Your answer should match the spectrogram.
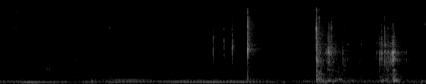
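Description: Felt-tip marker scribbling faintly on a craft mat, then a few sharp clicks and taps as the marker is handled, over a low steady hum.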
